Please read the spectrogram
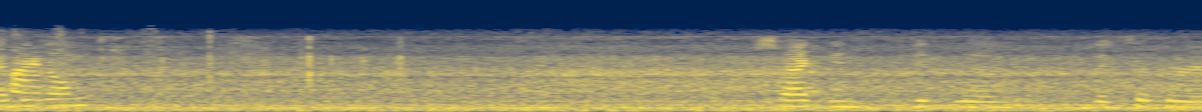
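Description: Electric dog grooming clippers running steadily, with short, high, wavering whimpers from the shih tzu just after the start and again about four seconds in. The groomer takes the dog's discomfort around the face for pain inside his mouth.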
